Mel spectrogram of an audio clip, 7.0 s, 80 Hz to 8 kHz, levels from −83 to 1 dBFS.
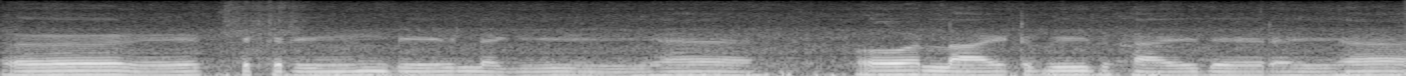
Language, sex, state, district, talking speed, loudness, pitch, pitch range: Hindi, male, Punjab, Fazilka, 120 wpm, -15 LUFS, 105 Hz, 105-110 Hz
